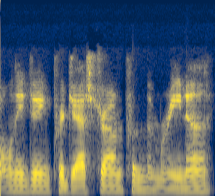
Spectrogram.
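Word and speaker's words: Mirena: Would Marina am I pronouncing that right? M I R E N A Marina Marina birth control have any contributions towards the cancer if BRCA was negative?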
